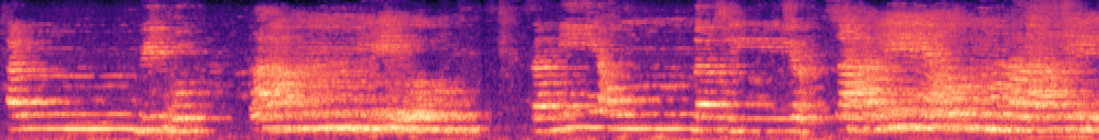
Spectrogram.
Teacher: ketemu huruf ba itu harus ditahan. Sekiranya itu keluar dari hidung nafasnya ya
